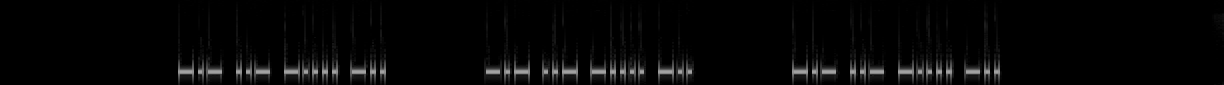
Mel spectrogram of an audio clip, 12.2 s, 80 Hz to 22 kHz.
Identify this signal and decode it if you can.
Morse code, heard as a keyed tone, about 25 wpm, 700 Hz. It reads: KU6D KU6D KU6D
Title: USA Call Signs - 4 Characters - Repeated 3x - 25wpm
